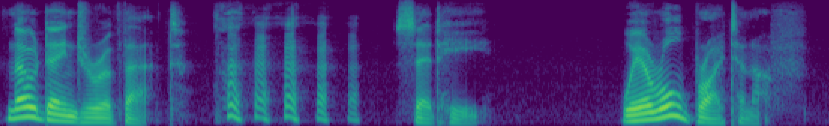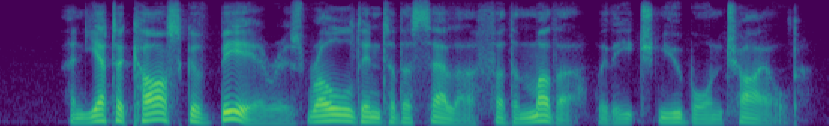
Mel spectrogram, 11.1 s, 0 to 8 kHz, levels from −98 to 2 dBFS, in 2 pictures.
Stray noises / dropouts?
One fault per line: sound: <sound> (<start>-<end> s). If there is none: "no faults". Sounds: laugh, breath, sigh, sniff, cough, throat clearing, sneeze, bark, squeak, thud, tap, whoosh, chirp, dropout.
sound: laugh (1.4-2.4 s)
